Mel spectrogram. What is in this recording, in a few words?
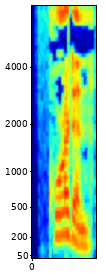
"Cordon", English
